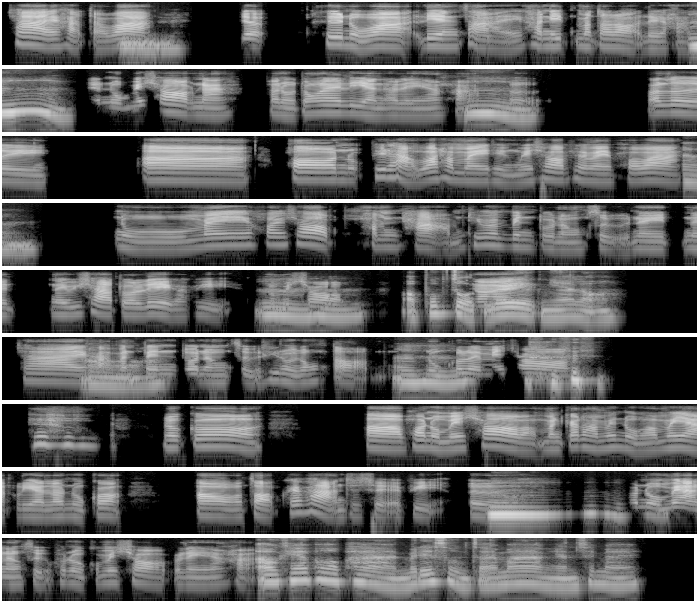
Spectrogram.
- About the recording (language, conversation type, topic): Thai, unstructured, การบังคับให้เรียนวิชาที่ไม่ชอบมีประโยชน์หรือไม่?
- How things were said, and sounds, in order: tapping; chuckle; other background noise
